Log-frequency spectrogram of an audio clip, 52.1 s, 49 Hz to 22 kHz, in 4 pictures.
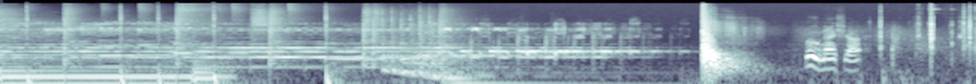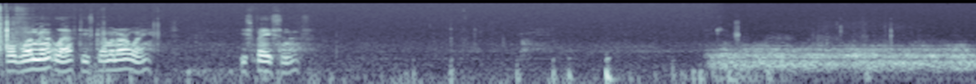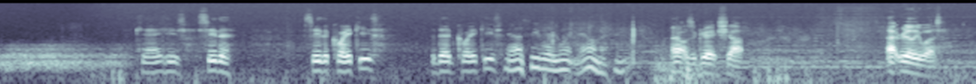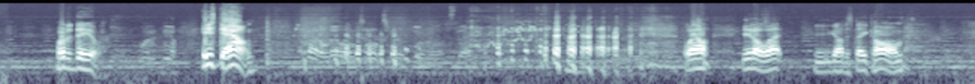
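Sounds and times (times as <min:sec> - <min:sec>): rock music with guitar: 0:00.0 - 0:09.1
loud rifle shot: 0:09.4 - 0:10.4
wind buffeting microphone: 0:18.2 - 0:27.9, 0:34.5 - 0:37.2.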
